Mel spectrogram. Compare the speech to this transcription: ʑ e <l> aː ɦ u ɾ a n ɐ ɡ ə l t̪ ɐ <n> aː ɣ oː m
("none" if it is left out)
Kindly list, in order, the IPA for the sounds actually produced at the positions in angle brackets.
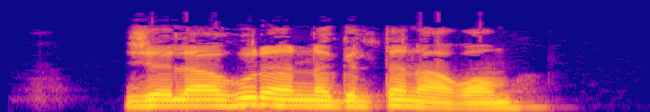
l, n

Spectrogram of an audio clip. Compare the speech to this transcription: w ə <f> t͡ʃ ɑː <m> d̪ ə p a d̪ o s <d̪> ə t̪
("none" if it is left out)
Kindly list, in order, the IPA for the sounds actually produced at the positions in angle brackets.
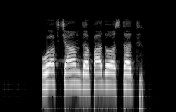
f, m, t̪

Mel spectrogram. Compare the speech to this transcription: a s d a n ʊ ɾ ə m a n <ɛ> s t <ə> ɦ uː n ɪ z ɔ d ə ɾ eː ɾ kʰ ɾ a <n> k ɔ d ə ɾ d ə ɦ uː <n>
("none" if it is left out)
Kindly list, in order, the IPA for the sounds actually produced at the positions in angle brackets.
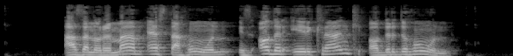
ɛ, a, ŋ, n

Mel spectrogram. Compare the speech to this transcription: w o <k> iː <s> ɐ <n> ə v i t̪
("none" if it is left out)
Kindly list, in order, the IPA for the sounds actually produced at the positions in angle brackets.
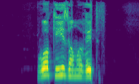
k, z, m

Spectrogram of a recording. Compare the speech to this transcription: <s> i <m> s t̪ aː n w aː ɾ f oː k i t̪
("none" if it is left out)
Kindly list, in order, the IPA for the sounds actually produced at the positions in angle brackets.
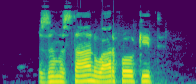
z, m

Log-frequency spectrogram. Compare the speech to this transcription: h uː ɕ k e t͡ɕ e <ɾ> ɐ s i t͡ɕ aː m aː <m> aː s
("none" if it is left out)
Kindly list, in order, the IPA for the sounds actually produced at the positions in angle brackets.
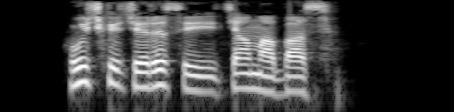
ɾ, b

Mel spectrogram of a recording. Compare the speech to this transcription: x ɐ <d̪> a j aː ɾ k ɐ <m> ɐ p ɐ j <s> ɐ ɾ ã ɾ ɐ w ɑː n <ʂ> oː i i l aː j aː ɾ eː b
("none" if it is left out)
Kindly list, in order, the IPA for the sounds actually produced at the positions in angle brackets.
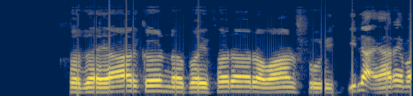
d̪, n, f, ʂ

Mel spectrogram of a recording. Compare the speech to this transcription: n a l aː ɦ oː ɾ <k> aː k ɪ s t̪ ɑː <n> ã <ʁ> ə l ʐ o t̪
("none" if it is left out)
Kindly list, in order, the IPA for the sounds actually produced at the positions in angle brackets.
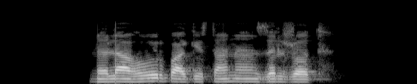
p, n, z

